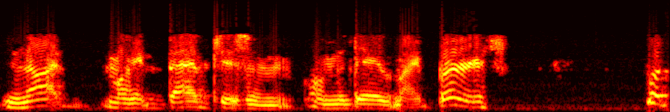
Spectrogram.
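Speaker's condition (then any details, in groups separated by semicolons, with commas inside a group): Cerebral palsy; premature low birth weight, month in incubator, diagnosed at 3 days, newborn chest compressed on inhaling, heels tapped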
